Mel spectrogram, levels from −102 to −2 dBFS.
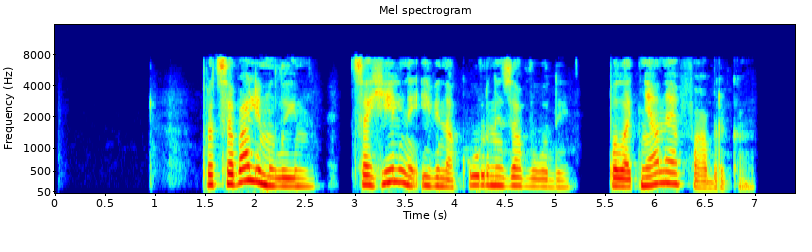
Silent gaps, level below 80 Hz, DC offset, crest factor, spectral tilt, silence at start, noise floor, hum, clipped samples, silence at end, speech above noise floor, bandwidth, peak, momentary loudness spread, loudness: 2.87-2.96 s, 5.31-5.55 s; -60 dBFS; under 0.1%; 18 dB; -5.5 dB/octave; 1.5 s; under -90 dBFS; none; under 0.1%; 0.4 s; over 72 dB; 7.8 kHz; -2 dBFS; 16 LU; -19 LUFS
